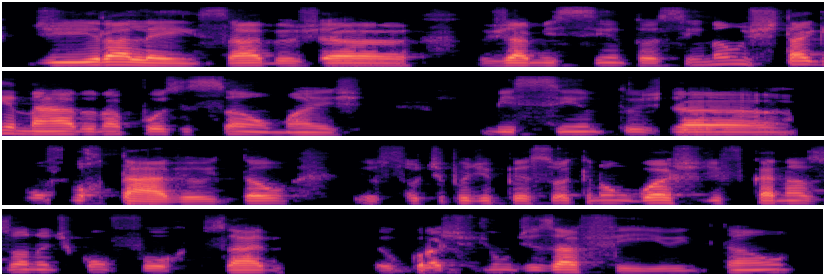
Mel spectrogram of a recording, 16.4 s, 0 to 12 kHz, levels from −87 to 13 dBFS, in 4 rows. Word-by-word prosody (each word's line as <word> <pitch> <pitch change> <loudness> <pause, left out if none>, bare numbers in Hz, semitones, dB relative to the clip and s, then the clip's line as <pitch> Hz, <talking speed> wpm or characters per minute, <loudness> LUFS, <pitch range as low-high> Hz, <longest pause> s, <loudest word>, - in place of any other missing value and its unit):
de 130 +1 -2
ir 140 +2 +7
além, 120 -7 +6
sabe, 120 +1 +1
eu 115 - -5
já 120 - +1 0.7
eu 110 - -16
já 125 +2 +6
me 120 0 -8
sinto, 125 +1 -8
assim, 120 +4 -8
não 175 +5 -6
estagnado 135 -7 +2
na 130 0 -2
posição, 125 -2 -5
mas 110 -2 -6 0.6
me 120 -1 -8
sinto 250 - -9 0.2
já 120 -1 +3 0.3
confortável. 110 -5 +1
Então, 125 +3 -1 0.3
eu - - -13
sou - - -13
o - - -22
tipo 130 - -7
de 130 +1 -6
pessoa 125 -2 -4
que - - -13
não 130 0 -6
gosta 140 +1 +2
de 130 - -9
ficar - - 0
na 130 0 -2
zona 125 +1 -5
de - - -17
conforto, 110 -4 -8
sabe, 115 -2 0 0.5
eu 105 - -9
gosto 120 +4 -3
de - - -18
um 130 - -12
desafio, 115 -5 -1
então 120 +4 -7
125 Hz, 155 wpm, -22 LUFS, 115-130 Hz, 0.7 s, ir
